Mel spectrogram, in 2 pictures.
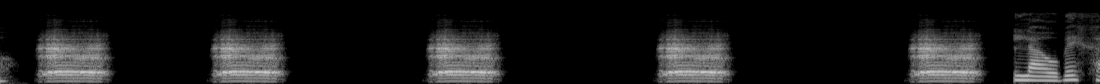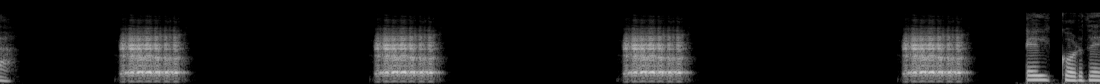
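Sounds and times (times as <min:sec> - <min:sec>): ram bleating: 0:00.0 - 0:01.2, 0:02.1 - 0:02.9, 0:04.2 - 0:05.1, 0:06.6 - 0:07.4, 0:09.1 - 0:09.9, 0:12.2 - 0:13.0, 0:14.7 - 0:15.5, 0:17.2 - 0:18.0, 0:20.0 - 0:20.8.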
